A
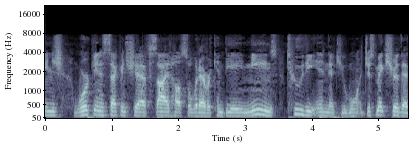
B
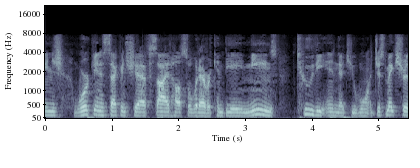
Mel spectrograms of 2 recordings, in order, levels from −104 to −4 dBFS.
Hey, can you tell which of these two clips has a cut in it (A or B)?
A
